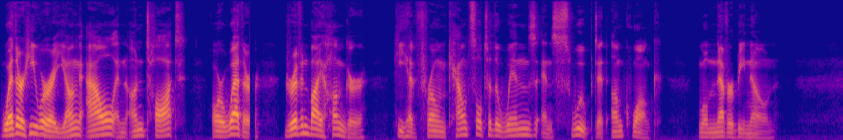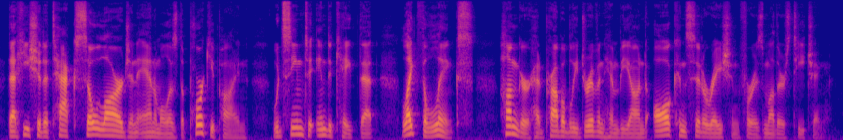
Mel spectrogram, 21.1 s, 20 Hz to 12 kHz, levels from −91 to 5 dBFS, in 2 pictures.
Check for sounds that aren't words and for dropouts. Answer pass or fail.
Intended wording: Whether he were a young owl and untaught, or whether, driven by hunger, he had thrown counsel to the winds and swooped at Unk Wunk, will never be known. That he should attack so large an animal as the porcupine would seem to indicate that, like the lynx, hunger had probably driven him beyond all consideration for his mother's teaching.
fail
